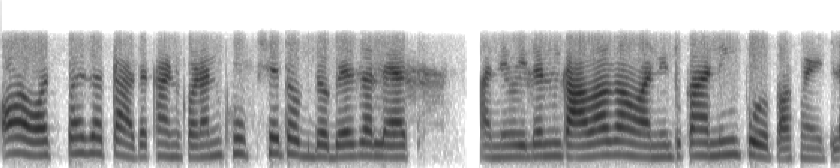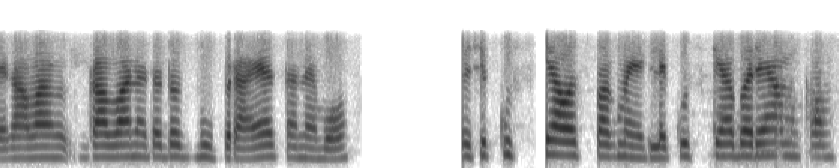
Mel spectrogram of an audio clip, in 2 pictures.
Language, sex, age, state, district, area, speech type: Goan Konkani, female, 18-30, Goa, Canacona, rural, conversation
